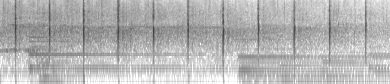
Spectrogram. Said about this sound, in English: Can we give these seven individuals that raised their hand a huge round of applause?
